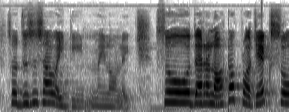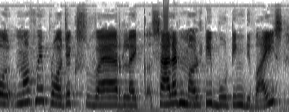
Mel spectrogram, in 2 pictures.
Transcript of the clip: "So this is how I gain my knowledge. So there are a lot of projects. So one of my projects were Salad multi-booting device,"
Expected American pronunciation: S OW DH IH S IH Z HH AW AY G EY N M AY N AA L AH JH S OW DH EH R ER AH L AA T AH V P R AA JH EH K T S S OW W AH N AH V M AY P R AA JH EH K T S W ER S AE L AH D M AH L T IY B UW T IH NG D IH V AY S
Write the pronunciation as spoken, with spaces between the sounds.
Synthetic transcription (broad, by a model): S OW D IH S IH Z HH AW AY G EY N M AY L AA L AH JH S OW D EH R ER AH L AA T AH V P R AA JH EH K T S S OW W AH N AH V M AY P R AA JH EH K T S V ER S AE L AH D M AH L T IY B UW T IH NG D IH V AY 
